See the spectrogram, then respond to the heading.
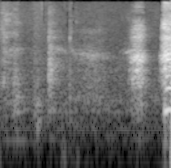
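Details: Child's tight, noisy breaths with a faint high whistling edge, fitting wheezing from narrowed airways; recorded for a healthcare provider.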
